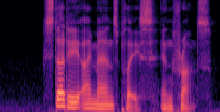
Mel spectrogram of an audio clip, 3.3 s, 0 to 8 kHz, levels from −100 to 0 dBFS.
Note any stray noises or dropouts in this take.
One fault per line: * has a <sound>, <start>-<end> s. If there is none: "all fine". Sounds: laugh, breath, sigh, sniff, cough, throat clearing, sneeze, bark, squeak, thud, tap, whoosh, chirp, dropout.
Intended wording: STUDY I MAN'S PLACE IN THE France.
all fine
